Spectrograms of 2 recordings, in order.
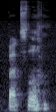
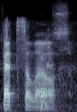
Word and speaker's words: Betsalel: Make a perception roll, Betzel, Okay. just to see if you can hear. How do you pronounce it? Betzel? Is it kind of like pretzel? Betsalel.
